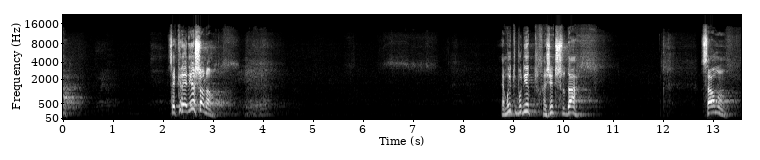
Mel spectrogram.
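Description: A middle-aged man speaks with animation into a microphone, in bursts with long pauses.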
